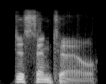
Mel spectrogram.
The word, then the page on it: disentail: British English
